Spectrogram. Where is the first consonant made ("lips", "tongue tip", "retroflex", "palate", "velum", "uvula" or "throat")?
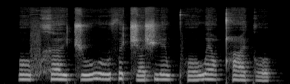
lips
